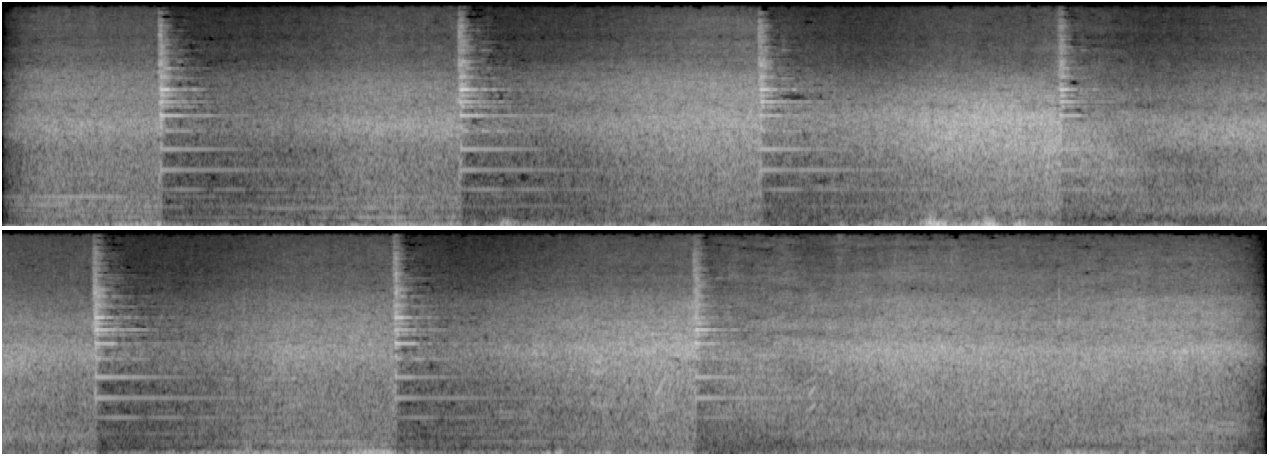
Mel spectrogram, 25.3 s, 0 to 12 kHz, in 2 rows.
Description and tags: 01.07.2010: 18.00. on the Cieplicka street in Sobieszow(Jelenia Gora district/Low Silesia in south-west Poland). the church clock is striking the 18.00.
more on:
